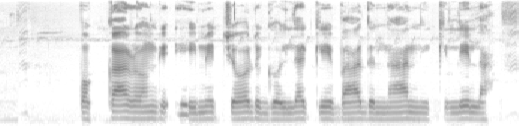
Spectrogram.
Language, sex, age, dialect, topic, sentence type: Bhojpuri, male, <18, Southern / Standard, agriculture, statement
